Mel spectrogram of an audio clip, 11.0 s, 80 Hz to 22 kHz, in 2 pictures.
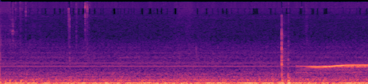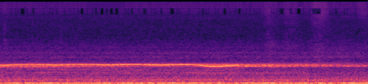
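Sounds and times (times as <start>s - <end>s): low rumble: 4.3s - 11.0s
emergency alert siren tone: 4.4s - 11.0s.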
